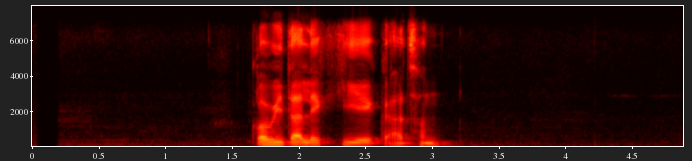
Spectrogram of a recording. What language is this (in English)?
Nepali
